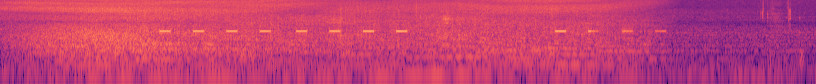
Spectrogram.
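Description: Multirotor drone's propellers spinning up as it lifts off: a loud whir whose pitch rises and falls back. A quick run of high beeps, about four a second, sounds over it twice, and the whole sound fades away about five seconds in.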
